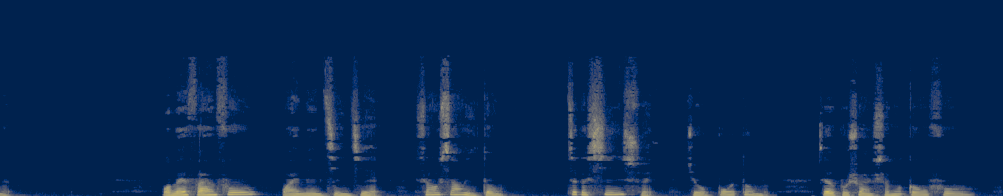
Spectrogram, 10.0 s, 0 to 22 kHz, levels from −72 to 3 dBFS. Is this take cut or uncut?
uncut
